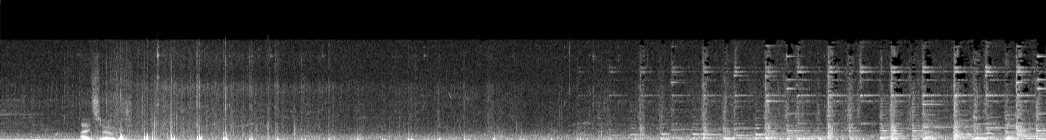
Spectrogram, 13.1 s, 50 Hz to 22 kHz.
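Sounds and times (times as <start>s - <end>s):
hooves on sandy path: 1.0s - 13.0s
footsteps on leafy path: 1.3s - 13.0s.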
